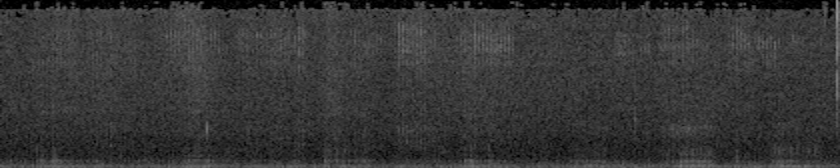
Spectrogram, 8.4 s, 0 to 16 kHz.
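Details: Steady low purring from a domestic kitten, Bella or Ziggy, rescued from a street and brought from St. Petersburg to a Berlin apartment in February 2022; continuous rumble with gentle pulses roughly every second, quiet room, no voices.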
